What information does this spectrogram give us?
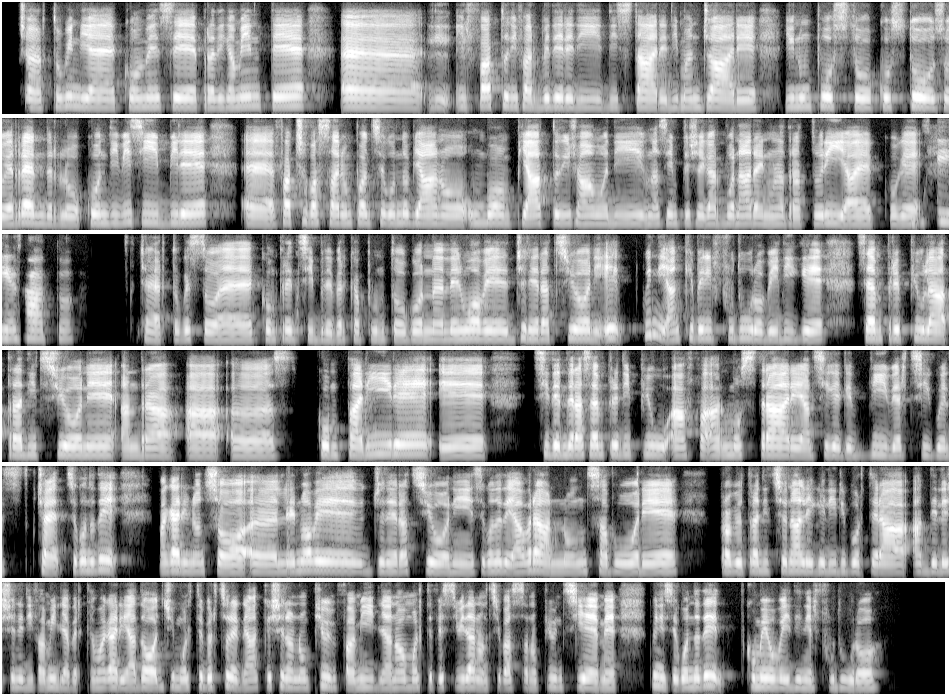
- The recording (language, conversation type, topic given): Italian, podcast, Quali sapori ti riportano subito alle cene di famiglia?
- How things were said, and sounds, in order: other background noise; "cioè" said as "ceh"; "proprio" said as "propio"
